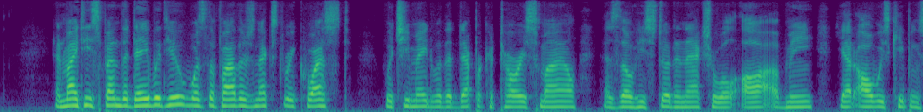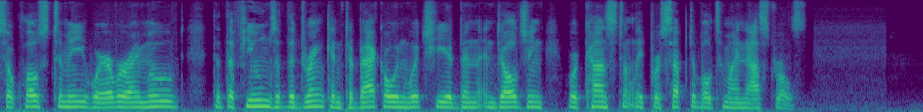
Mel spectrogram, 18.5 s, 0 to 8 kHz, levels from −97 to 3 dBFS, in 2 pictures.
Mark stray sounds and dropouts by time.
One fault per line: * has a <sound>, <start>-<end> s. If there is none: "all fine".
all fine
